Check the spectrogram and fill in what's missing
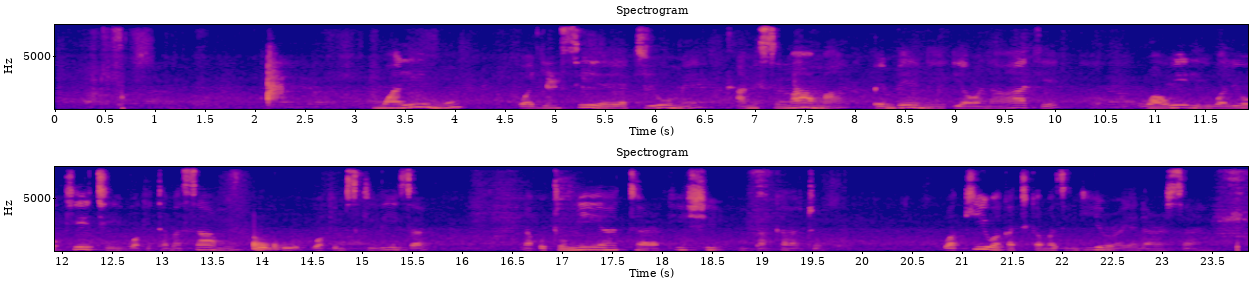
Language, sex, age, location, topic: Swahili, female, 25-35, Dar es Salaam, education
